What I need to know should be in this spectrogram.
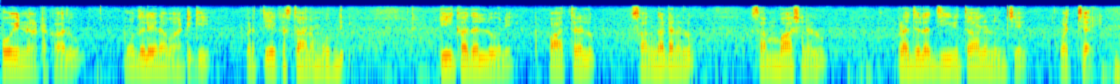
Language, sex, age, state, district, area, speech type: Telugu, male, 18-30, Telangana, Nagarkurnool, urban, spontaneous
